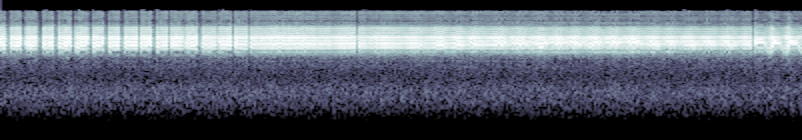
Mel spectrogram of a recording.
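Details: Crickets of a hot summer meadow in a blended recording: a high, steady buzzing trill, choppy at first then smoothing into a continuous wash, with a brief dip at the end.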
